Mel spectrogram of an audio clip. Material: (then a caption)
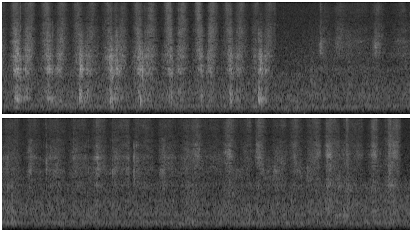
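Leather. A small dauber brush with a round wooden handle is rubbed and brushed in circles over the toe and heel of a black smooth leather Thorogood Postman lace-up shoe, which has a hollow upper over a rubber sole and is held in the hand. Quick, bright, scratchy bristle strokes repeat at about three per second, louder and crisper for the first few seconds. They then settle into a softer, steady rubbing hiss with fainter strokes.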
